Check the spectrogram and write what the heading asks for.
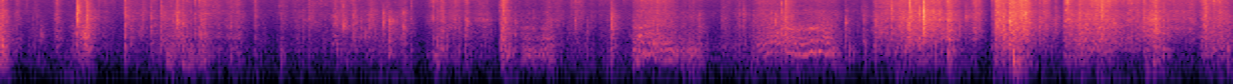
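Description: Fabric lining and zippered divider panel of a hard-shell suitcase rustling and crinkling as they are handled, with scattered sharp clicks and light knocks throughout.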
